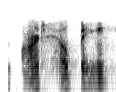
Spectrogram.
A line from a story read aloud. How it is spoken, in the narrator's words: Dane muttered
